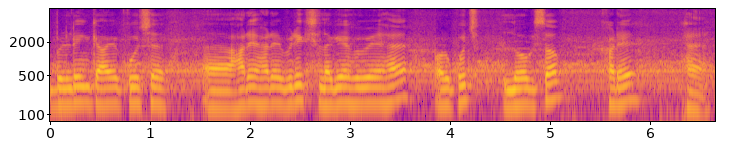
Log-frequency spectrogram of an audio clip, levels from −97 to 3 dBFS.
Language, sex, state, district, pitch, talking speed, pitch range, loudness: Hindi, male, Uttar Pradesh, Lalitpur, 150 Hz, 155 wpm, 145-155 Hz, -16 LUFS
